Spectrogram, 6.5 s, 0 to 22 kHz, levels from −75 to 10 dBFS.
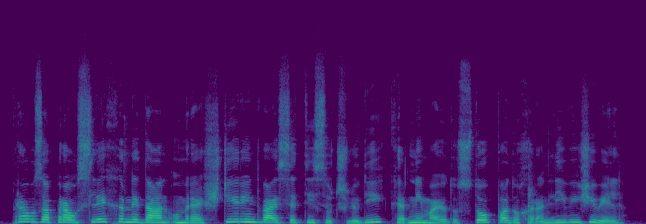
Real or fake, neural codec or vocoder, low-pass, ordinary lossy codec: real; none; 19.8 kHz; none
